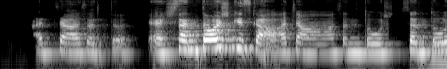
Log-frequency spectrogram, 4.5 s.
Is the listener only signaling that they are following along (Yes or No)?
Yes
